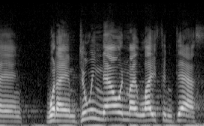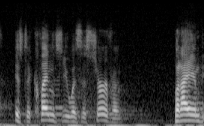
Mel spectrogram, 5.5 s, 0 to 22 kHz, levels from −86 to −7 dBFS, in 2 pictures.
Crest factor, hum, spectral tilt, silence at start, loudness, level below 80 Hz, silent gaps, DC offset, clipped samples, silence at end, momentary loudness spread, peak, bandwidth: 20 dB; none; -4 dB/octave; 0 s; -28 LUFS; -56 dBFS; none; under 0.1%; under 0.1%; 0 s; 12 LU; -8 dBFS; over 20 kHz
